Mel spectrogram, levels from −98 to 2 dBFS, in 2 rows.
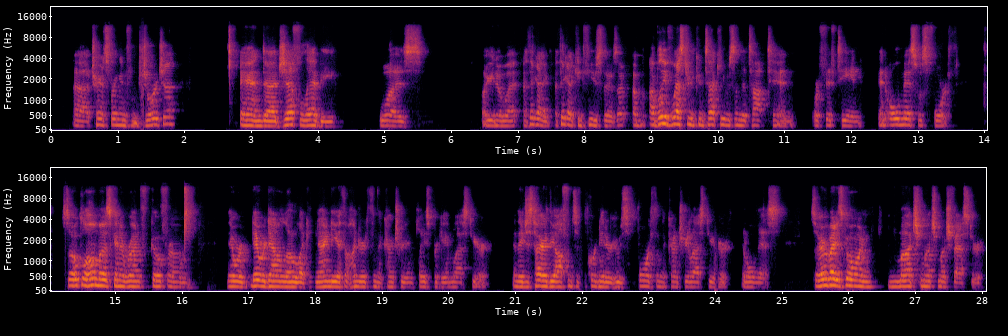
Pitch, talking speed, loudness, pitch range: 170 Hz, 190 wpm, -32 LUFS, 160-185 Hz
